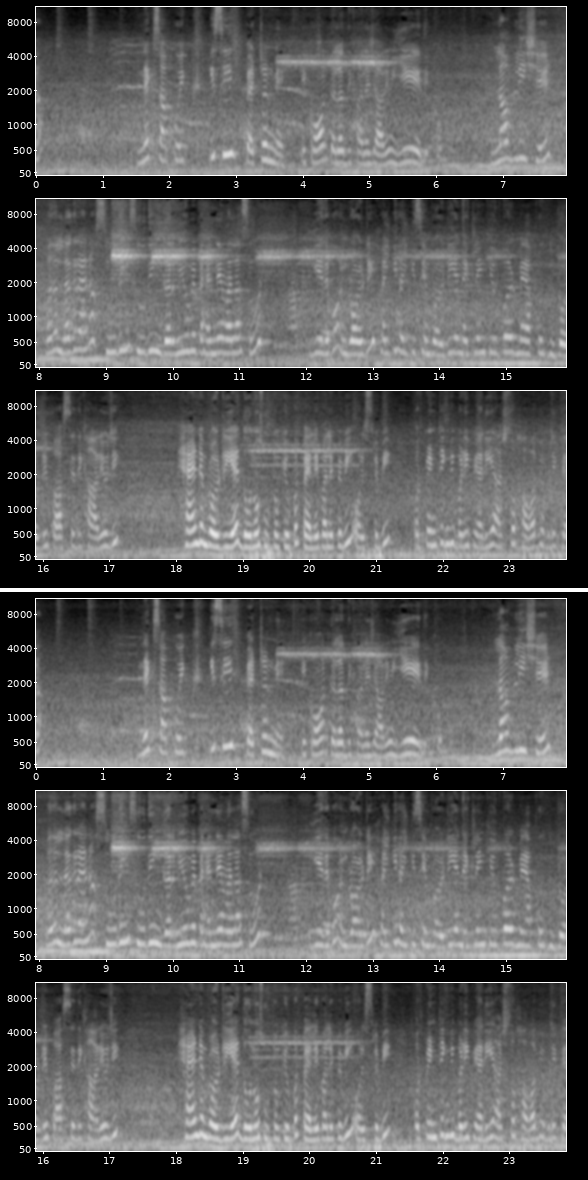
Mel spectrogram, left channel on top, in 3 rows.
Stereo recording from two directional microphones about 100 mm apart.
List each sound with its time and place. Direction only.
1.6 s a woman's voice: 25° left (ahead or behind)
6.9 s speech: 25° left (ahead or behind)
12.1 s a woman's voice: 25° left (ahead or behind)
16.6 s a woman's voice: 45° left (ahead or behind)
18.0 s speech: 65° left (ahead or behind)
21.7 s a woman's voice: 40° left (ahead or behind)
